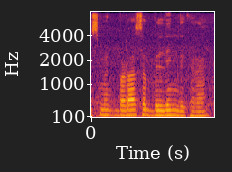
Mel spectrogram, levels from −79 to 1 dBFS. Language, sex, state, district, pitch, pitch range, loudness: Hindi, male, West Bengal, Alipurduar, 140 Hz, 130-145 Hz, -15 LUFS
